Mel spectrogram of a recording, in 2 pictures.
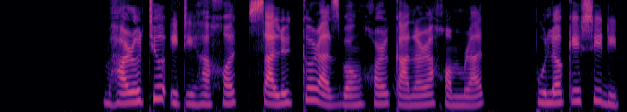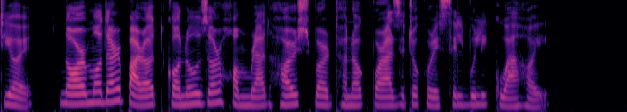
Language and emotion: Assamese, neutral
